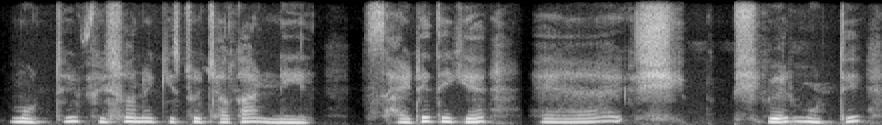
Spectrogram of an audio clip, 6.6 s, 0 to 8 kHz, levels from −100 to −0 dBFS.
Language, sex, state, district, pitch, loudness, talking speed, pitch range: Bengali, female, Assam, Hailakandi, 230 Hz, -17 LUFS, 100 wpm, 215-245 Hz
